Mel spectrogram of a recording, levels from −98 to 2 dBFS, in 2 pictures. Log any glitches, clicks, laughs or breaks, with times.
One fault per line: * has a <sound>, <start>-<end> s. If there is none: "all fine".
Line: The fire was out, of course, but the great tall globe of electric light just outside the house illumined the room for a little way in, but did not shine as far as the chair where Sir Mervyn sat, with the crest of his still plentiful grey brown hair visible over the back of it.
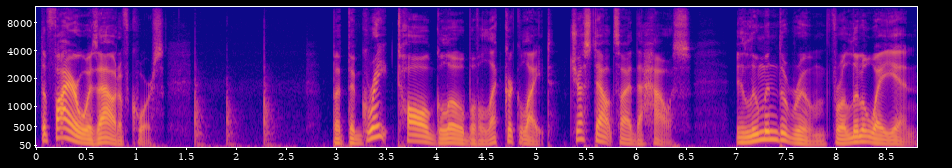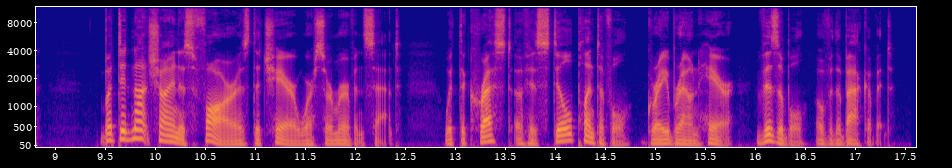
* has a thud, 1.6-2.6 s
